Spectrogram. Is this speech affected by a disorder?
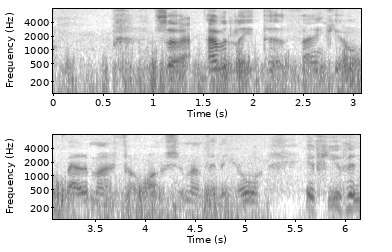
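Yes: cerebral palsy; speech difficulty.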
